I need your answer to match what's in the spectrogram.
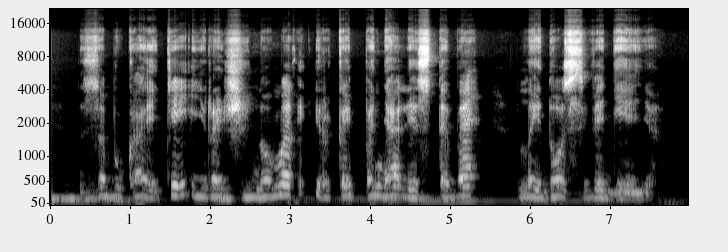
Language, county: Lithuanian, Vilnius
